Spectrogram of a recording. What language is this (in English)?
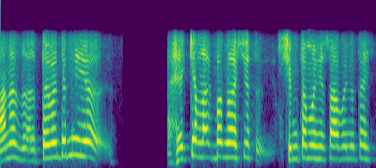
Kashmiri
